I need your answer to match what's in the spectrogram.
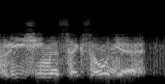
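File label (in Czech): Czech near waypoint, mood medium; War Thunder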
